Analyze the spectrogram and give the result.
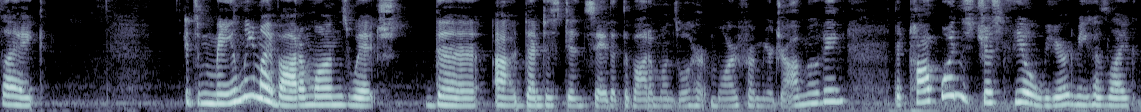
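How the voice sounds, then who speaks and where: A woman's voice: fairly high pitch, dark tone, slight background noise. A young adult woman giving a casual vlog update in an informal, rambling and hesitant way. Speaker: vlogger.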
